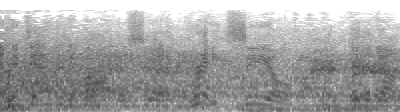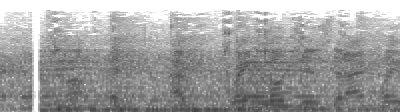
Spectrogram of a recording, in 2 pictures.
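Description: Basketball game broadcast sound: arena crowd noise and voices with a basketball bouncing on the hardwood court. A sudden momentary dropout about three seconds in marks an edit cut between plays.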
